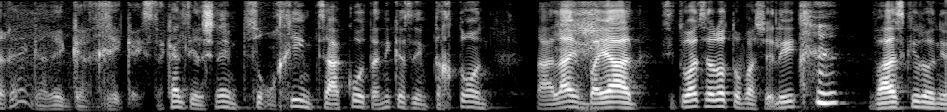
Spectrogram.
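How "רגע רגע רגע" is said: much softer, unsure wait; stoned guest nervously halting the shouting couple, soft; hesitant interruption. Retold or imitated. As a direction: cut in timidly, paranoid. Paranoid narrator stopping the fight.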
